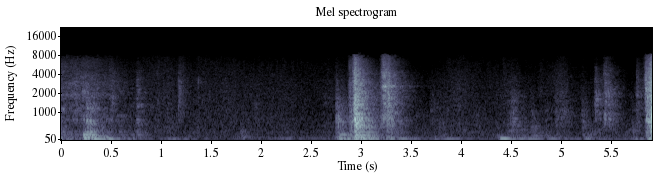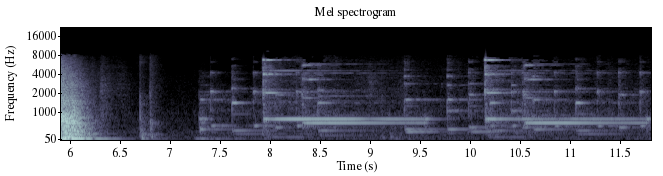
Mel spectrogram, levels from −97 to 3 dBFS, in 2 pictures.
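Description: The everyday sound arrives through a working call path with its top end rolled off near 8 kHz, consistent with Opus at about 32 kbps, and no faults can be heard anywhere in it.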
